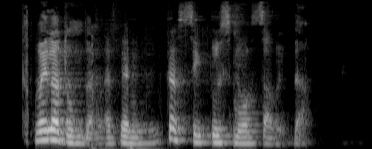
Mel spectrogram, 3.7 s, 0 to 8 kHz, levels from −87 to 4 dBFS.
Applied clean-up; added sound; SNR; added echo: neural mask model DeepFilterNet 3.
